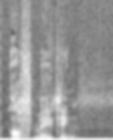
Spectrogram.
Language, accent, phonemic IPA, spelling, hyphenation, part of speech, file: Dutch, Netherlands, /ˈɑfˌmeː.tɪŋ/, afmeting, af‧me‧ting, noun, Nl-afmeting.ogg
- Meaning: 1. dimension (size) 2. the act or process of measuring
